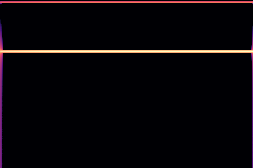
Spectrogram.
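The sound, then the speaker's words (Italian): A single piercing high-pitched whine holds perfectly steady for a few seconds, a pure ringing tone with no other sounds, voices or explosion following it. “Un sibilo simile ad un suono prima di un'esplosione penetra prepotentemente dentro le orecchie di Luca”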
